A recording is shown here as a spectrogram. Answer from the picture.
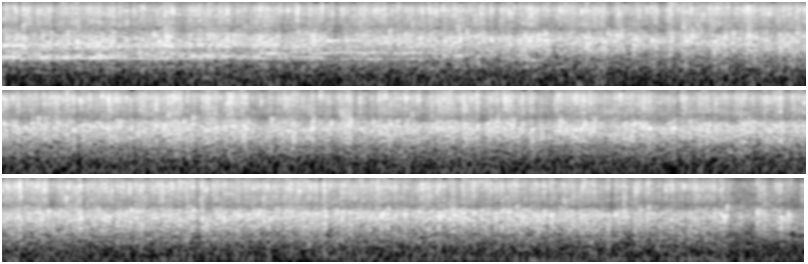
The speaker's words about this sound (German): Schön, dass ihr da seid und einen kräftigen Applaus für unsere Sänger und Musikanten.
